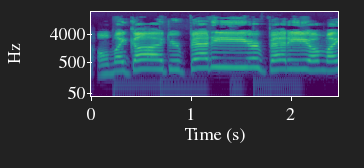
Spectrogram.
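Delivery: loud, excited fan squeal; mock fan gush. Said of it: "people commenting on my videos saying".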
